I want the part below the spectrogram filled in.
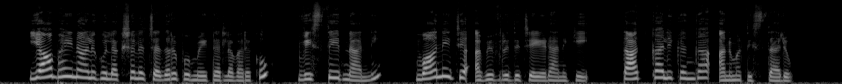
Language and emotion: Telugu, neutral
